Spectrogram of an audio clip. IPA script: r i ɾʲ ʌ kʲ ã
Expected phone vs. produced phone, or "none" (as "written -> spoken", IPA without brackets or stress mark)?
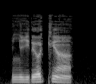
r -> l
